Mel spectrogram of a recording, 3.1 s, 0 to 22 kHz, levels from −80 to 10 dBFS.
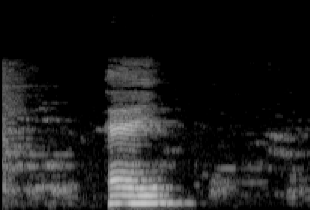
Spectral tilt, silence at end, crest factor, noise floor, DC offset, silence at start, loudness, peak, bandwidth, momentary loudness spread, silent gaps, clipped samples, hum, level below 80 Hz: -8 dB/octave; 1.2 s; 18 dB; -47 dBFS; under 0.1%; 0.05 s; -16 LUFS; -2 dBFS; 7 kHz; 24 LU; none; under 0.1%; none; -62 dBFS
